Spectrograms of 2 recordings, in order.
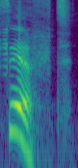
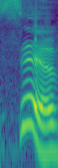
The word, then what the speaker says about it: sieve: So in sifting a sieve, now that word sieve has that V sound at the end. So you say sieve, not sif. Sieve, not sib, but sieve, the V sound.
